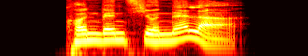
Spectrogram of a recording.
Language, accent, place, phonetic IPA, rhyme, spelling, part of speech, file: German, Germany, Berlin, [kɔnvɛnt͡si̯oˈnɛlɐ], -ɛlɐ, konventioneller, adjective, De-konventioneller.ogg
- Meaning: 1. comparative degree of konventionell 2. inflection of konventionell: strong/mixed nominative masculine singular 3. inflection of konventionell: strong genitive/dative feminine singular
